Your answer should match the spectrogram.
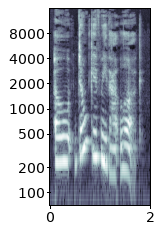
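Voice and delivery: playfully exasperated telling-off; mild scolding. A narrator's reading. Adam to pouting Chris, chiding.

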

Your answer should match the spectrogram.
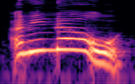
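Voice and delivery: high, loud panicked correction; flustered denial. A narrator's reading. Chris correcting his own yes, panicked yelp.

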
